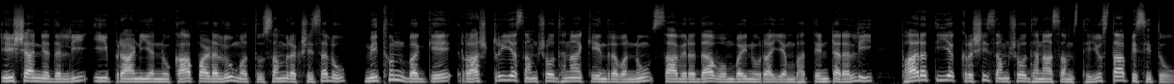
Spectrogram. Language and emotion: Kannada, neutral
